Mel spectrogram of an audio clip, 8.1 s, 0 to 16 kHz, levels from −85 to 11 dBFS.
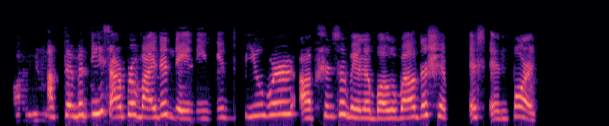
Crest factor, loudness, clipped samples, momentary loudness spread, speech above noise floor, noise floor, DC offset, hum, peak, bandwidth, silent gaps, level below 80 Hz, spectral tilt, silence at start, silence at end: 14 dB; -14 LUFS; under 0.1%; 15 LU; over 76 dB; under -90 dBFS; under 0.1%; none; -2 dBFS; 7.4 kHz; 0.81-0.85 s, 3.16-3.25 s, 5.99-6.25 s; -64 dBFS; -4 dB/octave; 0.2 s; 1 s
